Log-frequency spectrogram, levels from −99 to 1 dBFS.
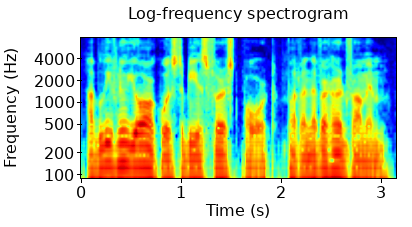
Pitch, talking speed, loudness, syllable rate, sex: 90 Hz, 305 wpm, -16 LUFS, 6.6 syllables/s, male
